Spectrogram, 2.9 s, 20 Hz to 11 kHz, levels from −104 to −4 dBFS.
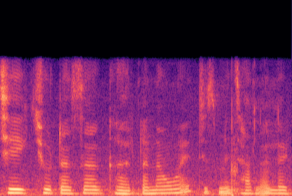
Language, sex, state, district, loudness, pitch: Hindi, female, Chhattisgarh, Bastar, -17 LUFS, 180 Hz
